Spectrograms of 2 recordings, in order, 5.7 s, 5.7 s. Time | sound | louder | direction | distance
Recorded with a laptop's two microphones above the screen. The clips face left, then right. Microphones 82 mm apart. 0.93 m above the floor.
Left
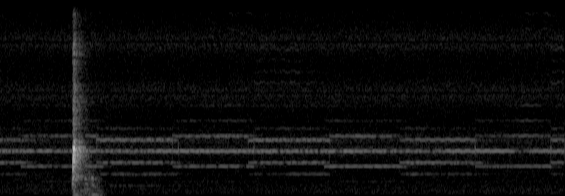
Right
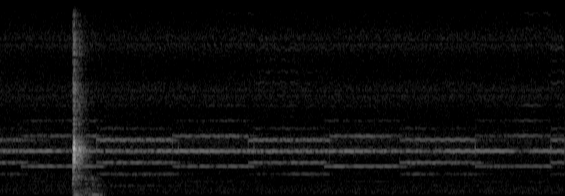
0.7 | a whoosh | left 6 dB | 60° left (ahead or behind) | 0.8 m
